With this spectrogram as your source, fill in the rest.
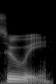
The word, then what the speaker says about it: Sui: pronounced Sui.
